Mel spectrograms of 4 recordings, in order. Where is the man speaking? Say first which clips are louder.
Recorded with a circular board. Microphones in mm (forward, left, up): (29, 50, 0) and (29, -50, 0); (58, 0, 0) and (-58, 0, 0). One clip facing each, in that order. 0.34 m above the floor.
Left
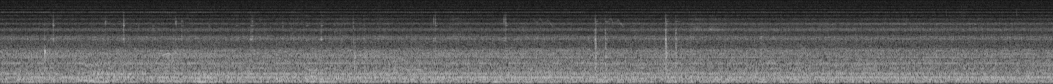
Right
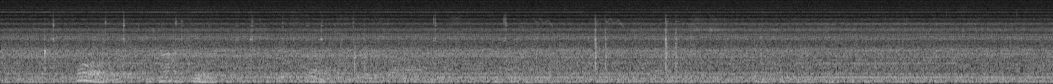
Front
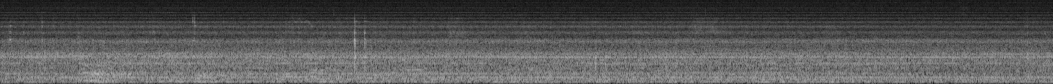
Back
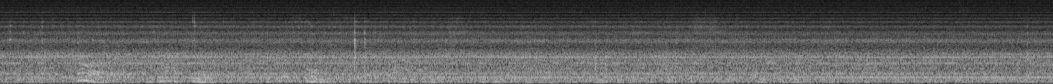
Right 4 dB, back 3 dB; 145° right, 2 m; by 8.3 s 130° left, 8 m.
